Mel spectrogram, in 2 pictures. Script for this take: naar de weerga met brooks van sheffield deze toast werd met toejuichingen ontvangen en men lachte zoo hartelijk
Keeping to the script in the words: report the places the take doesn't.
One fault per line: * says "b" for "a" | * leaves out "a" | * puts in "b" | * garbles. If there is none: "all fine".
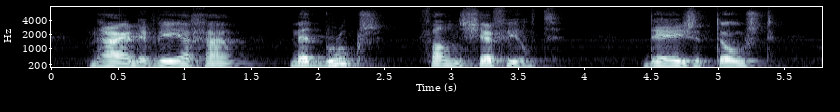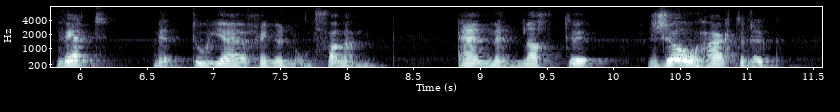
all fine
